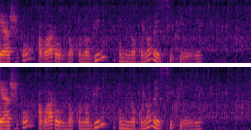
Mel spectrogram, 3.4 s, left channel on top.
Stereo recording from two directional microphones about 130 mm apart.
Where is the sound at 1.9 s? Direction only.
15° right (ahead or behind).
